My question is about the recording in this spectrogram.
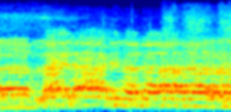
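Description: A group of men chanting a Mouride Sufi devotional chant in chorus, with long held notes that glide between pitches.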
